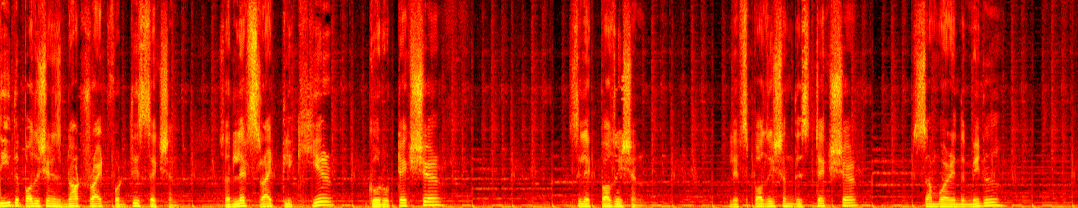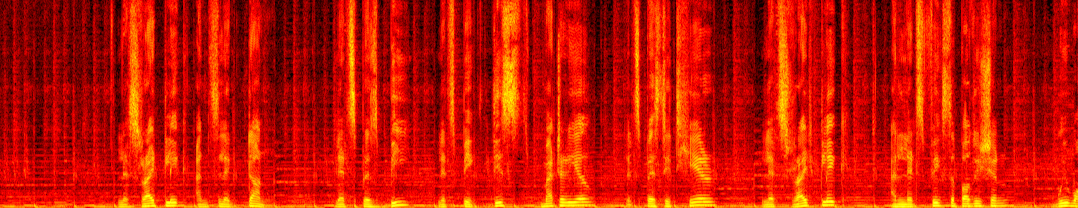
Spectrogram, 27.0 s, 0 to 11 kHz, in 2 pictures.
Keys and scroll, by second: 17.3 b.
